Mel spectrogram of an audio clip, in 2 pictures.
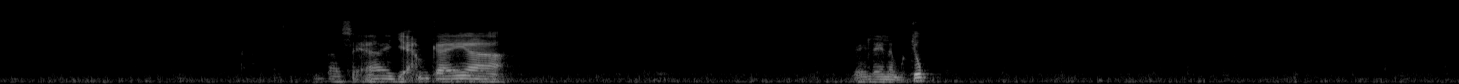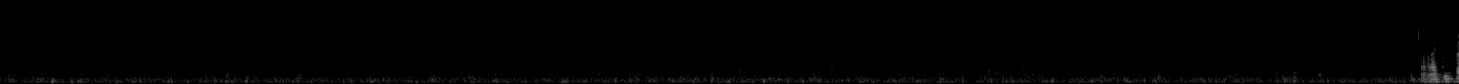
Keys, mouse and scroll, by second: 1.5 click, 7.8 click, 13.6 click, 17.2 scroll, 20.2 click, 21.4 click, 21.5 middle click, 28.3 click.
